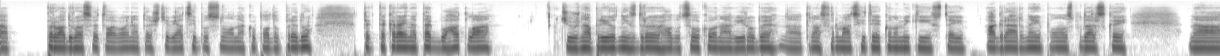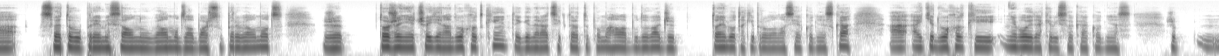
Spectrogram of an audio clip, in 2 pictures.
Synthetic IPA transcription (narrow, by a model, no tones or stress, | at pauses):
a | pr̩ʋaːd̪ɾuɦasʋɛt̪ɔʋaʋɔjnat̪ɔɛʃcɛʋɪat͡sɛjpɔsunulanakɔplad̪ɔpɾɛd̪ut̪ak̚t̪aːkɾajinat̪aɡ̚bɔɦat̪laː | t͡ʃiuʒnapɾiːɾɔd̪niːɣzd̪ɾɔjɔɣalɛbɔt͡sɛlkɔʋɔnaʋiːɾɔbɛnat̪ɾansfɔɾmaːt͡siːt̪ɛjɛkɔnɔmikist̪ɛjaɡɾaːɾnɛjpɔlnɦɔspɔd̪aːɾskɛjna | sʋɛt̪ɔʋupɾɪɛmisɛlnuʋɛlmɔd͡zalɛbɔaːʃsupɛɾʋɛlmɔt͡sʒɛ | t̪ɔʒɛɲɪɛt͡ʃɔiɟɛnad̪ʊɔxɔt̪kit̪ɛjɡɛnɛɾaːt͡siɛkt̪ɔɾaːt̪ɔpɔmaːɦalabud̪ɔʋaɟʒɛ | t̪ɔɲɛbɔlˠt̪akiːpɾɔblɛːmasiakɔd̪ɲɛskaaʔajt̪ɪɛd̪ʊɔxɔt̪kʰiɲɛbɔlit̪akɛːʋisɔkɛːakɔd̪ɲɛs | ʒ̥ɛ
